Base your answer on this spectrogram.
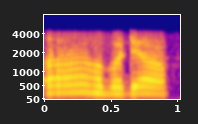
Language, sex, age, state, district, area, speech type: Assamese, female, 18-30, Assam, Barpeta, rural, conversation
